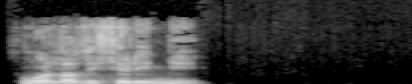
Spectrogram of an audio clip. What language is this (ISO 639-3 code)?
kab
